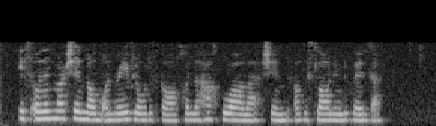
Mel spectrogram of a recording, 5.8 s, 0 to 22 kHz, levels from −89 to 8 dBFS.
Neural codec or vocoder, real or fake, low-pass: none; real; 5.4 kHz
